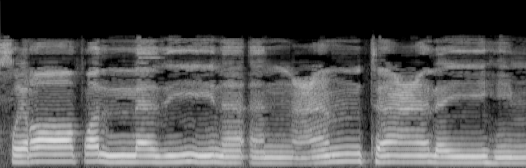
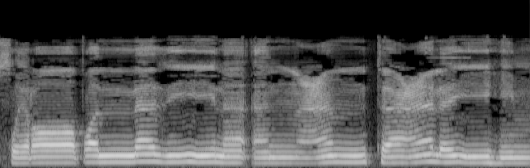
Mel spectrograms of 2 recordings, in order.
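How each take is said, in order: The two takes are said the same way.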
